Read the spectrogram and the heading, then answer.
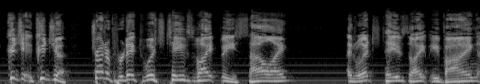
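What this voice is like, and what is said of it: Imitates another person's voice. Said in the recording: “my default NBA podcast voice just turned into Will Ferrell doing Harry Carey.”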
